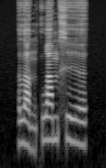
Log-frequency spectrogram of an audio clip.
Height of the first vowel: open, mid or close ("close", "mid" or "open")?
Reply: open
